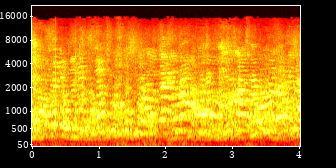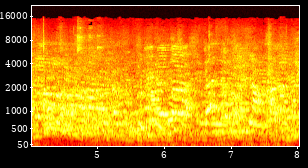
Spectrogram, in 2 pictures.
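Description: Many children talking and shouting at once while they play, a loud, unbroken babble of overlapping voices.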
